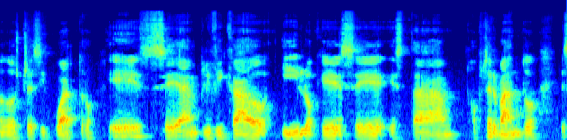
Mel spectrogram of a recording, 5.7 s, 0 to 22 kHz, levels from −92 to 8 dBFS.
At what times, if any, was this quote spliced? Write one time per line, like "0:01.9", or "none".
0:01.0
0:04.7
